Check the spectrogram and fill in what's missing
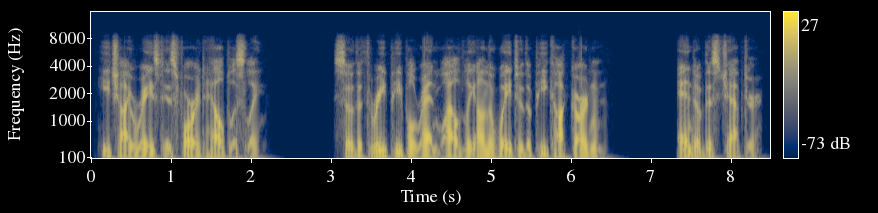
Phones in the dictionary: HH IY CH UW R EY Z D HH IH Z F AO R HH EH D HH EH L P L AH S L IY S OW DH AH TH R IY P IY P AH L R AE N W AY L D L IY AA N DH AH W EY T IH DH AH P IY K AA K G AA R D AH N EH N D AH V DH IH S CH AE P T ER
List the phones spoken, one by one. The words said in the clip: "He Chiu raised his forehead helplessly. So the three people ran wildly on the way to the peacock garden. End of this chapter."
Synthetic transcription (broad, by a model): HH IY CH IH R EY Z D HH IH Z F AO R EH D HH EH L P L AH S L IY S OW DH AH TH R IY P IY P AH L R AE N W AY L D L IY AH N DH AH W EY T IH DH AH P IY K AA K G AA R D N EH N D AH V DH IH S CH AE P T ER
